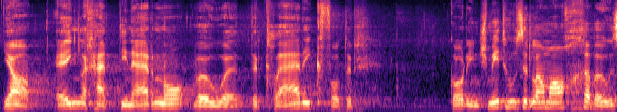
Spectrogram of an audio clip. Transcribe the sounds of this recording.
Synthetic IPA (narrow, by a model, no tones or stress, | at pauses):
jɑːɛɪɡən̩t̪ləχhɛt̪ːinæːɾnɔʋœwət̪æɾkʰlæːɾikfɔd̥̪əɾ | ɡ̥ɔɾinʃmɪd̪huːsəɾlɑmɑχːəʋœw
